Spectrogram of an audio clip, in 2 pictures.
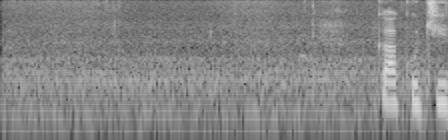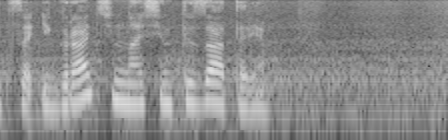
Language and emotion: Russian, neutral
